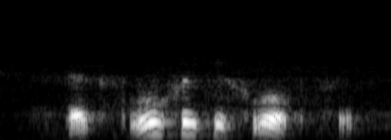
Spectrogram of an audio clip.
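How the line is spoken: Hoarse bandit chief. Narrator (Russian): хрипло сказал кто-то, видимо, атаман бандитов

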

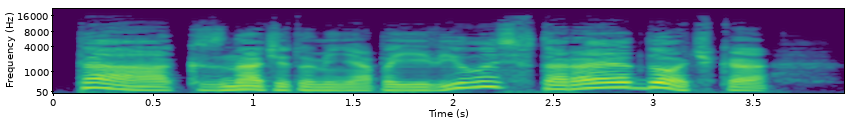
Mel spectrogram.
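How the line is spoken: Forced cheerful question. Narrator (Russian): нарочито весело поинтересовалась Зоя Владимировна

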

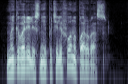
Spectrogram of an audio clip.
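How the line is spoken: Quiet start. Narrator (Russian): тихо начал Эшер

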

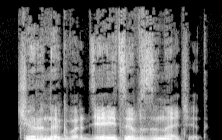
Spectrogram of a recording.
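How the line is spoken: Captain's gloomy curt remark. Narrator (Russian): Хмуро бросил капитан

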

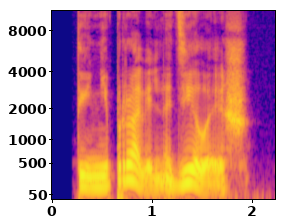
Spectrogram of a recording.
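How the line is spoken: Displeased grumble close by. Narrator (Russian): недовольное ворчание над самым ухом

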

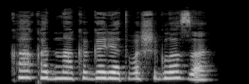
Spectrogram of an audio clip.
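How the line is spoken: Cooing. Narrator (Russian): проворковала она

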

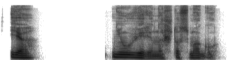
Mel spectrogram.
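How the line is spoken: Quiet. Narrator (Russian): тихо проговорила Линда

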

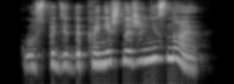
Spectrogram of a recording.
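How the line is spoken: Exclamation. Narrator (Russian): воскликнула Марина

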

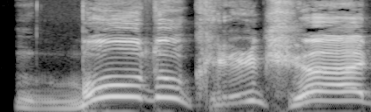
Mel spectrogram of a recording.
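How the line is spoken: Wailing yell. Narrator (Russian): вопил Тарантьев

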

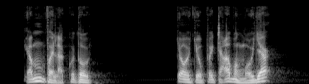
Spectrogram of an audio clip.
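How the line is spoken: Hiss. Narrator (Vietnamese): Hắn ta rít lên

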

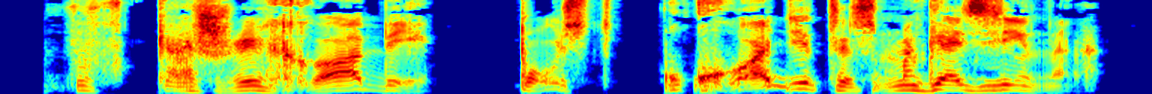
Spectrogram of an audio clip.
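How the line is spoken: Hoarse speech. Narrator (Russian): хрипло сказал

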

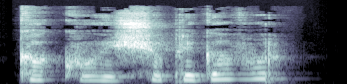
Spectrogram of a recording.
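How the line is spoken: Breathed out. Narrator (Russian): выдохнула

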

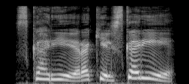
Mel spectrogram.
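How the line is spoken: Sharp urging shout. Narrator (Russian): прикрикнула я

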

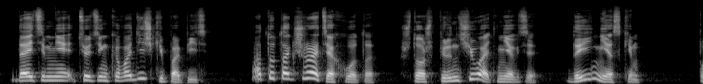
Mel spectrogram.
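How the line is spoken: Brisk formal report. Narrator (Russian): Отрапортовал Мельников

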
